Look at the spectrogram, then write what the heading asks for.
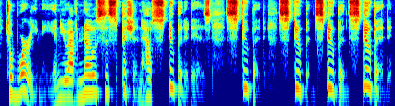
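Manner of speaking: exasperated, high-pitched repeated jabs; worked-up scorn, voice jumping high; angry tirade. A narrator's reading. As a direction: spit out each repeated word in high exasperation. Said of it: "I shouted, turning crimson with anger".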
